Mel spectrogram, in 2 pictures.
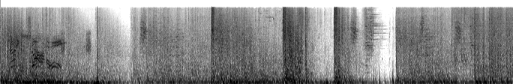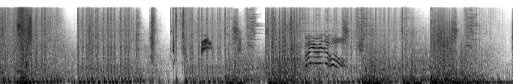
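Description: Grenade explosions and rapid gunfire in the shooter game Point Blank, with repeated loud bursts, booms and automatic fire through the whole stretch, close and dense, with announcer-style voice callouts in between.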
